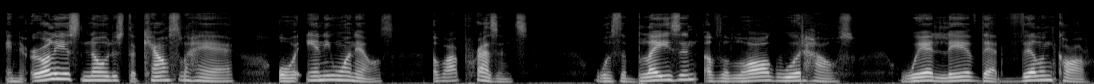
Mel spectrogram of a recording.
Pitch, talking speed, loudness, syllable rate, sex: 165 Hz, 150 wpm, -20 LUFS, 4.9 syllables/s, female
